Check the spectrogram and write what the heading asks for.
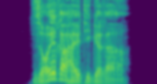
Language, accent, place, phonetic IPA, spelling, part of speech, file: German, Germany, Berlin, [ˈzɔɪ̯ʁəˌhaltɪɡəʁɐ], säurehaltigerer, adjective, De-säurehaltigerer.ogg
- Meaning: inflection of säurehaltig: 1. strong/mixed nominative masculine singular comparative degree 2. strong genitive/dative feminine singular comparative degree 3. strong genitive plural comparative degree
